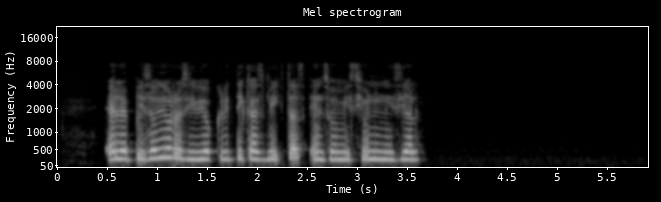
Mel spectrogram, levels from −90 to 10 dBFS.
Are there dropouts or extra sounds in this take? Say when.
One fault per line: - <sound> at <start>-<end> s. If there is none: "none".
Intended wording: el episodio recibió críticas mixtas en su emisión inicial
none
